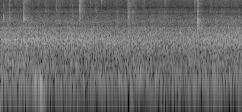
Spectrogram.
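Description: Rain from Typhoon Uwan pours down in Barangay Pinagbuatan, Pasig City, a steady close hiss of drops drumming on surfaces with a few louder splats, continuous and without voices.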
